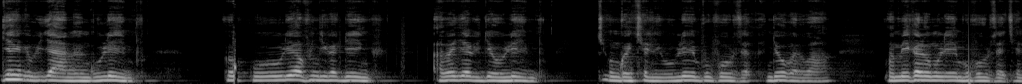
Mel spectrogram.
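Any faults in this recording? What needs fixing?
Damaged data in a compressed stream at 2.32–2.38 s and 9.66–9.70 s: corrupt frames make the decoder lose sync, giving brief glitches where it jumps ahead to the next frame it can read. Verify stream integrity with checksums and retransmit corrupt segments.

Wi-Fi interference from 2.87 to 5.20 s: the circuit rectifies a nearby radio's beacon, producing faint ticking well below the speech every 102.4 ms, seen as evenly spaced vertical lines. Move the Wi-Fi radio away from the audio path and shield or filter the input.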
